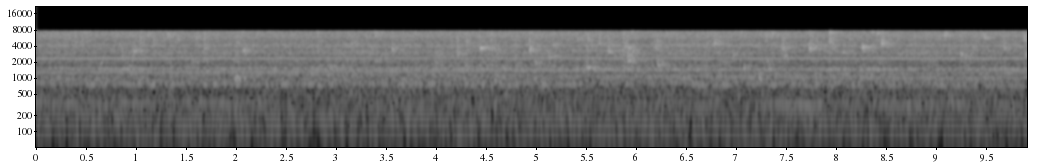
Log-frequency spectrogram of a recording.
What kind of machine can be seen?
pump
